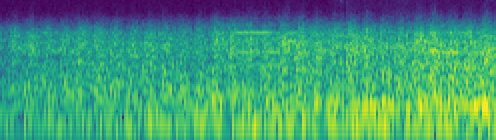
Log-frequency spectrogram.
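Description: A train carriage rumbles steadily along the rails, a dense, continuous low roar with a faint rattle that holds at a fairly loud level throughout, with no voices.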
